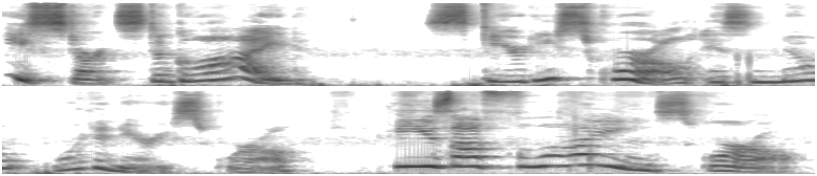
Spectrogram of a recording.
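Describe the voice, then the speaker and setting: A woman reading a children's storybook aloud like a kindergarten teacher, with expressive, deliberate phrasing for young listeners. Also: high voice. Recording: echoey room with faint noise.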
